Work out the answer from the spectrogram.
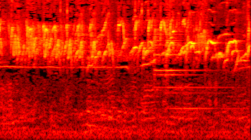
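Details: Song of a young contest bushlark from Cilacap, Indonesia: a fast, unbroken jumble of high twittering and buzzy notes over a thin steady whistle, with murmuring background sounds.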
